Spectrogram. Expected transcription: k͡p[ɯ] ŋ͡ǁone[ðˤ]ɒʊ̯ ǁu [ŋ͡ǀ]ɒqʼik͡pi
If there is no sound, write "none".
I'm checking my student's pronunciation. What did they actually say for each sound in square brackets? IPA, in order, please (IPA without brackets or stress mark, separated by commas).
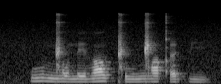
u, ð, ŋ͡ǁ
